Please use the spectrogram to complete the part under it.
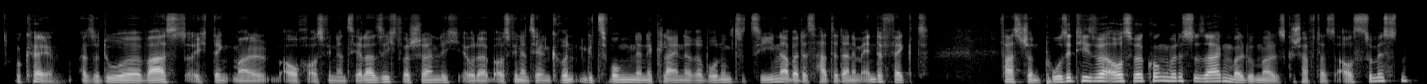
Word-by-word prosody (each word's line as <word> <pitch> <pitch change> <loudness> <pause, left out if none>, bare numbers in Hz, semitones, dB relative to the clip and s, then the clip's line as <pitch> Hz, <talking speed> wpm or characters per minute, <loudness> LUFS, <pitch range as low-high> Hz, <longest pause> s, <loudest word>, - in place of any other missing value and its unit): Okay, 75 - +1 0.2
also 95 +1 -4
du, 100 -1 +2
äh, 95 -1 +3
warst, 105 +2 +4
ich - - -6
denke 95 0 -4
mal, 85 -2 -1
auch - - -1
aus - - -2
finanzieller 95 +4 0
Sicht 115 +1 -4
wahrscheinlich 105 +1 -2
oder - - 0
aus - - -2
finanziellen 95 -2 -2
Gründen 105 +2 -2
gezwungen, 105 +1 0
in 100 - 0
'ne 100 - -1
kleinere 95 -2 -2
Wohnung 105 +3 -2
zu 110 - -9
ziehen, 115 +5 -3
aber - - +4
das - - -4
hatte - - -1
dann 95 0 0
im 95 - -5
Endeffekt 110 -4 -3 0.7
fast 110 0 +2
schon 110 -3 +1
positive 160 +6 +4
Auswirkungen, 155 +4 +4
würdest 165 +1 +1
du - - -2
sagen, 145 +1 +4
weil 100 -3 +2
du 105 -1 -2
mal 100 -1 -1
es 95 - -5
geschafft - - -5
hast - - -6
auszumisten? 165 +3 -2
105 Hz, 185 wpm, -24 LUFS, 95-130 Hz, 0.7 s, warst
